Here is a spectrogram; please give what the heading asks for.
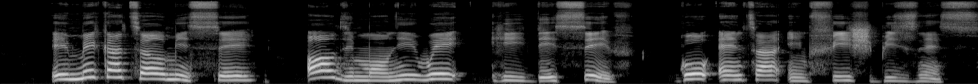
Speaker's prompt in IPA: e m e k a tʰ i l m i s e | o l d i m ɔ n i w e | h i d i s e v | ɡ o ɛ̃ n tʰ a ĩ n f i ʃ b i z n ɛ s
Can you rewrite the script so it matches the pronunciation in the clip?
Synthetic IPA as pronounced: e m e k a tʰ ɛ l m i s e | ɔ l d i m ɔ n i w e | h i d e s e v | ɡ o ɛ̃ n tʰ a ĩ n f i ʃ b i z n ɛ s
